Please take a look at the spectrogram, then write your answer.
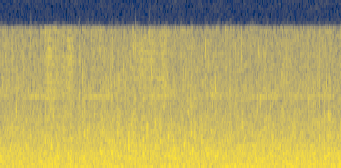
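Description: Soft, steady splashing and trickling of water at night as someone swims, a faint continuous wash with no voices.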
